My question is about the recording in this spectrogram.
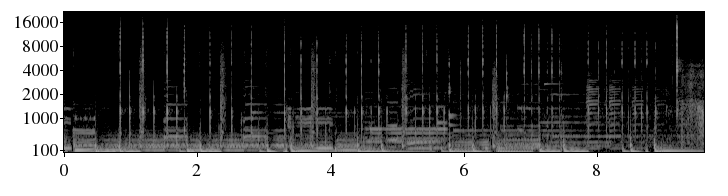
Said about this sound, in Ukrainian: Зараз ви послухайте, як звучать ці кнопки при натисканні.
